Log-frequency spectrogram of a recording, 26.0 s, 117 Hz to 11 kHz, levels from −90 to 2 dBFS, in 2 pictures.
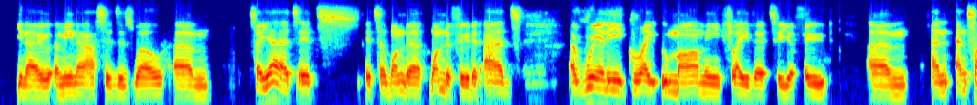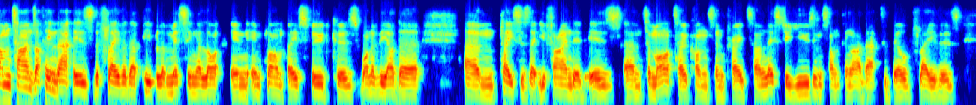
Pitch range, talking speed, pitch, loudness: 95-110 Hz, 165 wpm, 100 Hz, -17 LUFS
